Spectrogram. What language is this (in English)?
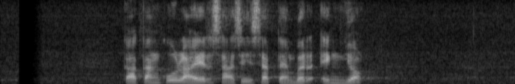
Javanese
